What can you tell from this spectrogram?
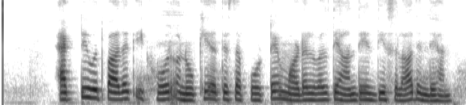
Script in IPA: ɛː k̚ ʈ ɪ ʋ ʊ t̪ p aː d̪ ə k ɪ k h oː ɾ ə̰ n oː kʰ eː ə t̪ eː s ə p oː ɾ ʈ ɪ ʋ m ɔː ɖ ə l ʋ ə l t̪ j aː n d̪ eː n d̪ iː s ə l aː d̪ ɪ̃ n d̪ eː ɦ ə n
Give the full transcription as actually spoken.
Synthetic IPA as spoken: ɛː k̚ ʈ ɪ ʋ ʊ t̪ p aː d̪ ə k ɪ k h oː ɾ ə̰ n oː kʰ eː ə t̪ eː s ə p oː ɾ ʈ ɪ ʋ m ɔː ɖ ə l ʋ ə l t̪ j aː n d̪ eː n d̪ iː s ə l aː d̪ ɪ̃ n d̪ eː ɦ ə n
